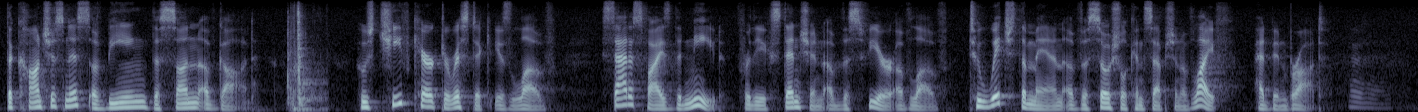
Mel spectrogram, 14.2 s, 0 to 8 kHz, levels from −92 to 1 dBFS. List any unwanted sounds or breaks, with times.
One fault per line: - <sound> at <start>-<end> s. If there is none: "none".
- thud at 2.9-3.3 s
- sigh at 13.5-14.0 s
